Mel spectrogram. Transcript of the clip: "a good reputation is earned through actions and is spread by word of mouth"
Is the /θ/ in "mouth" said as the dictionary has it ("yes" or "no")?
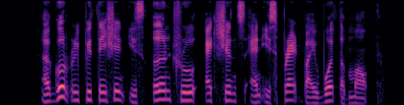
no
